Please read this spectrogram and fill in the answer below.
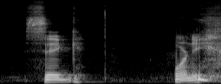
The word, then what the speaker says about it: Sigourney: Singorni Weaver? Get rid of the N in the beginning. Sig. Orny.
